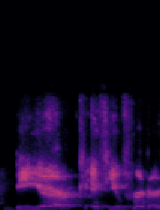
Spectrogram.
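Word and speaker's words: Björk: getting botched like how bjork is like kind of like bjerk if you've heard her say it like in icelandic like that's like the icelandic pronunciation of it or like with me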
